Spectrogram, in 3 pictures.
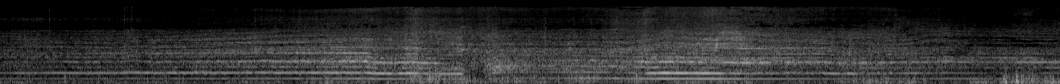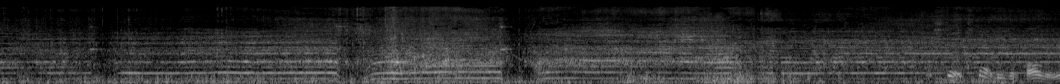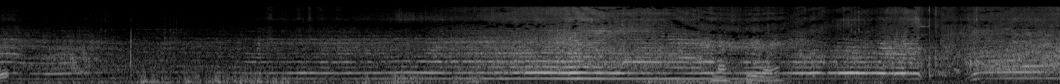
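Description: Feilun FT012 RC racing boat's brushless motor whining at speed: a steady high-pitched tone that dips and returns several times as the boat slows and speeds up again.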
